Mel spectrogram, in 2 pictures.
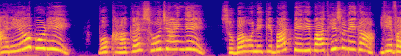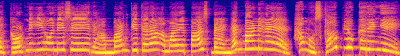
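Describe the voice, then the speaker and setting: A female-sounding, cartoonish character voice comes at an extremely high pitch. It moves at a fairly slow pace with hardly any pauses. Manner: brash, cheeky.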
